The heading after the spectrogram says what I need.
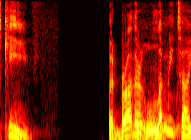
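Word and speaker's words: Kyiv: it's so close to downtown keeve people don't understand how okay it's keiv but brother let me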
